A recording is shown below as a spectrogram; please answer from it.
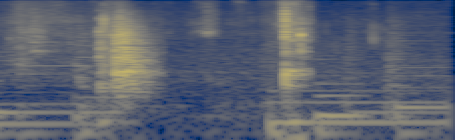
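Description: Knife cutting into a raw rack of lamb on a wooden cutting board: two sharp cuts about a second apart, over background music.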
